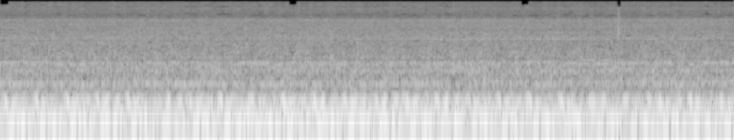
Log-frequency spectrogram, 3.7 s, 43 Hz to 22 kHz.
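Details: 1979 Pontiac Trans Am V8 idling after tune-up: deep, steady idle with even lope, no stumble or misfire; engine settles and runs smoothly, normal idle.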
